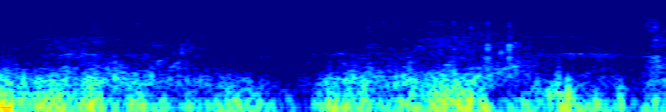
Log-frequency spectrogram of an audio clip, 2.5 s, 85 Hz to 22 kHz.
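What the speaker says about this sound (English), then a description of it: "There we have a downwind sail here, going 15 knots." Wind rushes over a sailboat running downwind at about 15 knots under full sail, a steady low roar of air and water with gusty buffeting against the microphone and no voices.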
